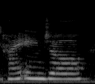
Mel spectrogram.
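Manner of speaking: ordinary talk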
